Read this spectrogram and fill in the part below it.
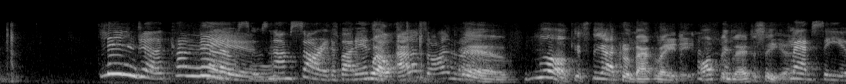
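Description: A woman greets someone warmly and with animation, close by.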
